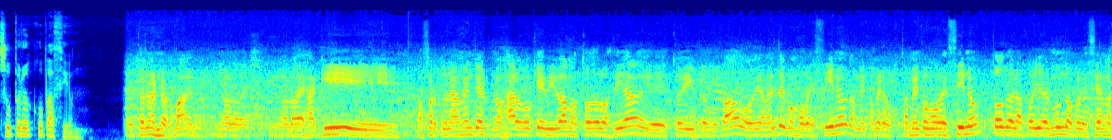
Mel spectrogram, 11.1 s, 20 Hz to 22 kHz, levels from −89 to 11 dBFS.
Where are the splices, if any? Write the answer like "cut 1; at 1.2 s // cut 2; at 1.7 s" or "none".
cut 1; at 4.8 s // cut 2; at 5.3 s // cut 3; at 6.9 s // cut 4; at 8.7 s // cut 5; at 9.9 s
